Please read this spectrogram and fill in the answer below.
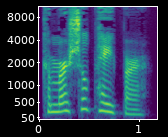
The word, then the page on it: commercial paper: American English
